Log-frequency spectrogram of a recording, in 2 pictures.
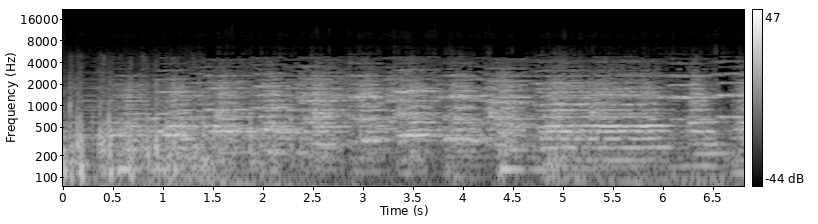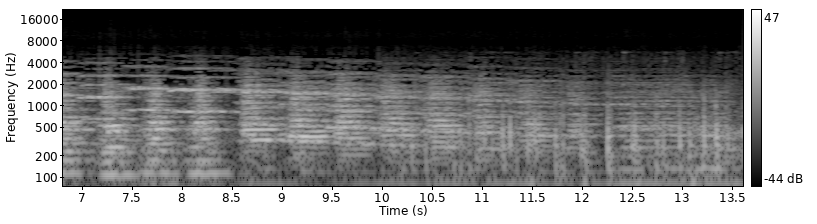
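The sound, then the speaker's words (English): Hoofbeats clip-clop as riders mount their horses, including the Lone Ranger's horse Silver, and ride off toward a ranch in a radio western. The steady rhythmic hoof clatter runs throughout under continuous music. “All right, let's mount up, City. Silver! Come on, Silver! Get him up!”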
